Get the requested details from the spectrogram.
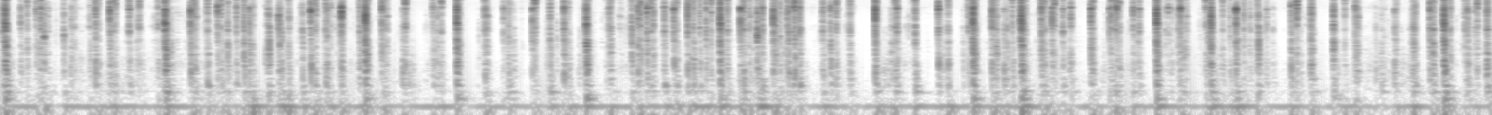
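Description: Fingertips with painted nails type continuously on a full-size plastic computer keyboard with clicky, color-changing backlit keys. A dense, steady stream of sharp, bright key clicks plays over a constant low hum, with only brief pauses.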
